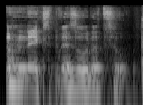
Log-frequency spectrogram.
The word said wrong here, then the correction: Espresso: Ein Espresso.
